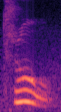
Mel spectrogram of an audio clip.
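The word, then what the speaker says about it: through: For example इसको पढ़ते हैं थ्रू। जी एच का उच्चारण नहीं हो रहा है। घ का उच्चारण यहां कहीं नहीं हो रहा है। थ्रू पढ़ते हैं इसको।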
